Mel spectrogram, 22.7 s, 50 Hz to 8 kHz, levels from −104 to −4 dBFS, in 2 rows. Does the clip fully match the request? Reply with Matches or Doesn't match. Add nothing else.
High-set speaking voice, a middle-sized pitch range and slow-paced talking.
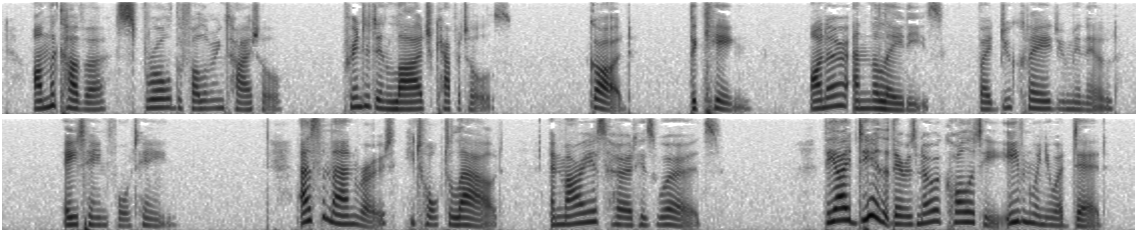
Matches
